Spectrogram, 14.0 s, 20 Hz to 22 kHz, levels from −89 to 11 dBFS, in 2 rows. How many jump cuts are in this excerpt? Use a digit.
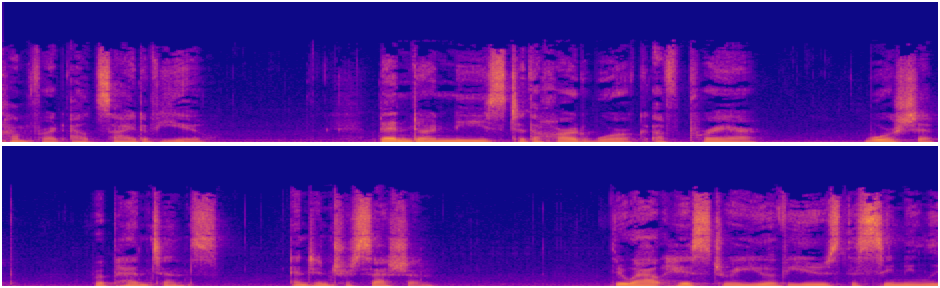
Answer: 0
